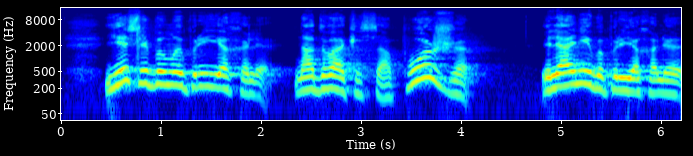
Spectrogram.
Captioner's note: none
